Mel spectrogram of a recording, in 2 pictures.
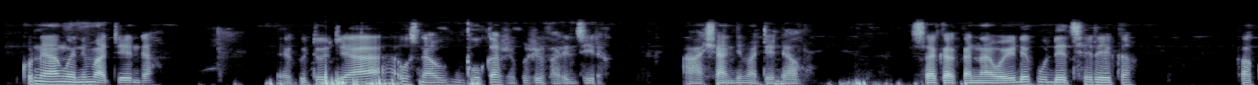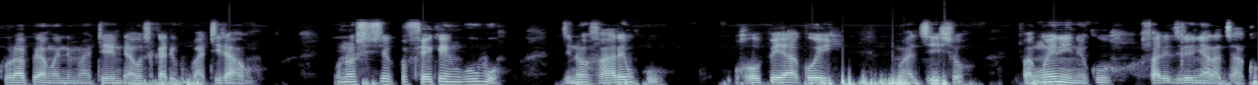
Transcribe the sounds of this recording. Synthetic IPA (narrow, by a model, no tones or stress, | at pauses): kune̞ɦamwe̞nimate̞nda | ḛkutotiausinaŋɡokaʐe̞kuʐivʱaɾid͡ziɾa | ɦa̰ːʃandimate̞ndaːwo | sakakanaweiɗe̞kuɗe̞t͡se̞ɾe̞ka | pakuɾapeamwe̞nimate̞ndausi̥katikuɓatiɾaːwo | uno̞si̥sekufe̞keŋɡuɓo | d͡zino̞vaɾeku | ɦo̞pe̞jako̞ima̰d͡ziso̞ | pamwe̞nine̞kuv̥aɾid͡ziɾeɲaɾad͡zaːko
